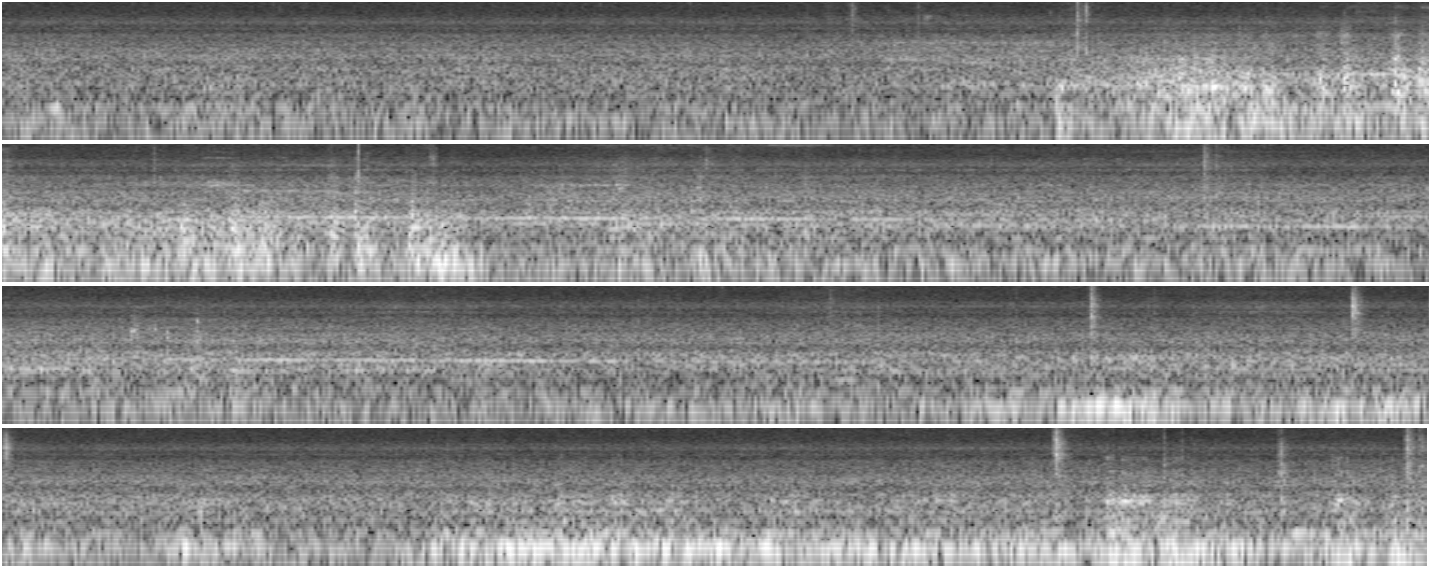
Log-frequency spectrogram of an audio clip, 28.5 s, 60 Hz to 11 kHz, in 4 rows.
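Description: Cabin running noise of an E5 series Shinkansen heard from a passenger seat: a steady low rumble that swells twice, with a faint whine slowly falling in pitch as the train slows for a station stop, and a few faint clicks.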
